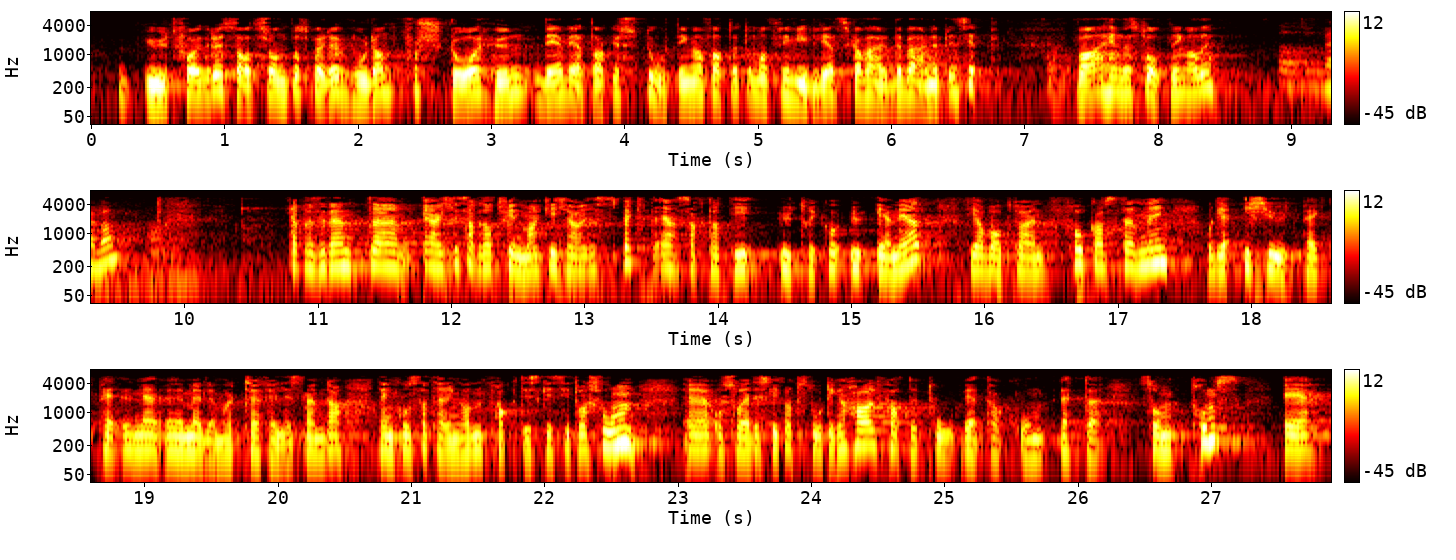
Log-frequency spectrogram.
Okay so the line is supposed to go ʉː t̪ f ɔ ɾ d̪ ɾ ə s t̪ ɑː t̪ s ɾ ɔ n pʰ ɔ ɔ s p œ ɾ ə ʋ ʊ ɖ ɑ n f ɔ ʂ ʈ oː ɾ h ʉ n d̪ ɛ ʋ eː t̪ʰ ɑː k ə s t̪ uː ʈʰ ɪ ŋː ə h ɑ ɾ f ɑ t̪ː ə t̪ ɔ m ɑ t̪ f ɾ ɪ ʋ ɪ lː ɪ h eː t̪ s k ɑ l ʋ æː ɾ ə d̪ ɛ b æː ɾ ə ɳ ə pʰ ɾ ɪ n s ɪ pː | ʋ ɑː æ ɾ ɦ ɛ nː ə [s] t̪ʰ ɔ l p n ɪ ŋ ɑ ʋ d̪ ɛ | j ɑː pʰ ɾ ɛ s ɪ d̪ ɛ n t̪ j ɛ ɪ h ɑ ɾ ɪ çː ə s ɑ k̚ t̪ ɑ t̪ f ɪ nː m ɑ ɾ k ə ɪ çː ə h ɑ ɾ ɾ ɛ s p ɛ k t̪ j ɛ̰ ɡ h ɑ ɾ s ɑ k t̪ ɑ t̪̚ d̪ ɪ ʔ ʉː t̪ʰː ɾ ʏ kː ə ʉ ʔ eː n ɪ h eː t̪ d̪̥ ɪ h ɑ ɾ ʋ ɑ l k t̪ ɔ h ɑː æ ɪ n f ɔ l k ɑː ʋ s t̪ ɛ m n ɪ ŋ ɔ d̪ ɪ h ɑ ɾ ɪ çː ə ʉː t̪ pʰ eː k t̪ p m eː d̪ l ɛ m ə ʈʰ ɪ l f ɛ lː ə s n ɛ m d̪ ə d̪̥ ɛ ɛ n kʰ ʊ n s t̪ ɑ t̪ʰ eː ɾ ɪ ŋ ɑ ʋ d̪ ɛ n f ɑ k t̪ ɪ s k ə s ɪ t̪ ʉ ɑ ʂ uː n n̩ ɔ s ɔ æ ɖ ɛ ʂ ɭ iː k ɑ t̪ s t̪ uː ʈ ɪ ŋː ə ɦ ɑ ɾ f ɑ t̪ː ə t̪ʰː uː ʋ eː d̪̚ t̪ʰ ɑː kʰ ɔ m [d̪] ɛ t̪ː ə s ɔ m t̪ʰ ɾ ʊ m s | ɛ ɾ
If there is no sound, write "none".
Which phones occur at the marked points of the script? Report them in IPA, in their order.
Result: s, d̪

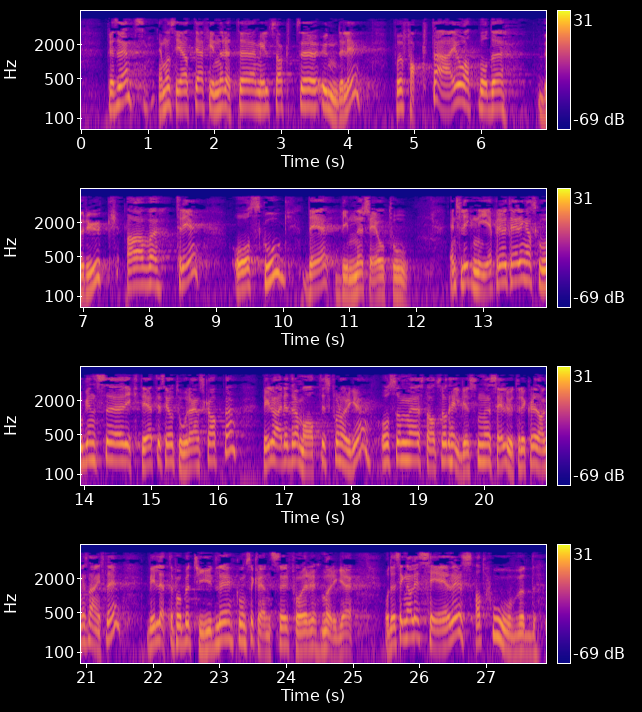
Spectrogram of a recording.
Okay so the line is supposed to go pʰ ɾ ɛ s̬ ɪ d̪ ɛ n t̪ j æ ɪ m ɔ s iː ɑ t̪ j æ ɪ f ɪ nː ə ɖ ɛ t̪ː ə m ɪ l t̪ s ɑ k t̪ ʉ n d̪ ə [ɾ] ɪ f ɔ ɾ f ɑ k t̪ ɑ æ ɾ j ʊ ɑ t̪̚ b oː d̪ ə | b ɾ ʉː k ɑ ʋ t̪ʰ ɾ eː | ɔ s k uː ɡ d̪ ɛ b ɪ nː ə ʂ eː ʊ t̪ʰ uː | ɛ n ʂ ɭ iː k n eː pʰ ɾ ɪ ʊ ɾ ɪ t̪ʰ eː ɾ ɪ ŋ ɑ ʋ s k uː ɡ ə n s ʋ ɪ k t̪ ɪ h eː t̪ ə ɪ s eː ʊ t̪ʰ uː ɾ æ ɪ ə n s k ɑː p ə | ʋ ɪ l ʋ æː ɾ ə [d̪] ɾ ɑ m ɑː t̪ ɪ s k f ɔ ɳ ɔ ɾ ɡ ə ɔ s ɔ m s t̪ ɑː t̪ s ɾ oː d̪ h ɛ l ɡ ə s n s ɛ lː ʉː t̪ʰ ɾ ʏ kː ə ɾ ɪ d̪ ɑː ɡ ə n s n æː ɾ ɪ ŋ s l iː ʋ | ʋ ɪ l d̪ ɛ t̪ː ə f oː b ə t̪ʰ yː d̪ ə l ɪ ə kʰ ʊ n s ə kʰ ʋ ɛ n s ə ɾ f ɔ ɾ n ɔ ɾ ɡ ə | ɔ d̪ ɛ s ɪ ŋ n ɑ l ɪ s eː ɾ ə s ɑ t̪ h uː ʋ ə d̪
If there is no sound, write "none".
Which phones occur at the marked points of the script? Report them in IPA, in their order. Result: ɭ, d̪

